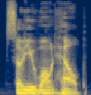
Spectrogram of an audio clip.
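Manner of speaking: ordinary delivery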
